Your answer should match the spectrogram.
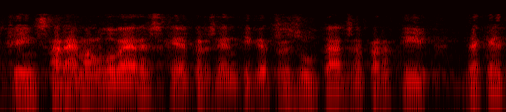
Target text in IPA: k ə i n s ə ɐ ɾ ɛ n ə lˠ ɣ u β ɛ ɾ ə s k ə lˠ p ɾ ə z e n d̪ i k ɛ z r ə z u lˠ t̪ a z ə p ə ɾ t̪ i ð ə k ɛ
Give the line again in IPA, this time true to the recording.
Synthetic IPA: k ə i n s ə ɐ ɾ ɛ m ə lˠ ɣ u β ɛ ɾ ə s k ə p ɾ ə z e n t̪ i k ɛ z r ə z u lˠ t̪ a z ə p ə ɾ t̪ i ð ə k ɛ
